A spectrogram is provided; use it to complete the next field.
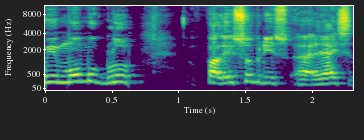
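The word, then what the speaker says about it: İmamoğlu: A, aliás, o regime do Erdogan prendeu até o prefeito de Istambul, o Imomoglu. Falei sobre isso, aliás, não se pronuncia o G, né? Então, e é Imamolu, eh eh que é o principal opositor do país.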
